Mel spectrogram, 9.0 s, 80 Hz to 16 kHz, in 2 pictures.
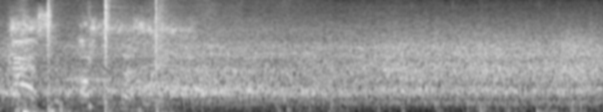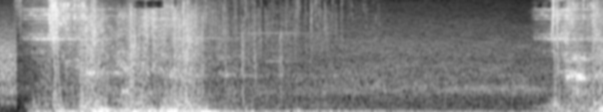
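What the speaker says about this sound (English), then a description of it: "A massive uppercut land" A heavy uppercut lands in EA Sports UFC 6, a sudden loud thud that sets off a surge of roaring crowd noise after a stretch of steady arena murmur.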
